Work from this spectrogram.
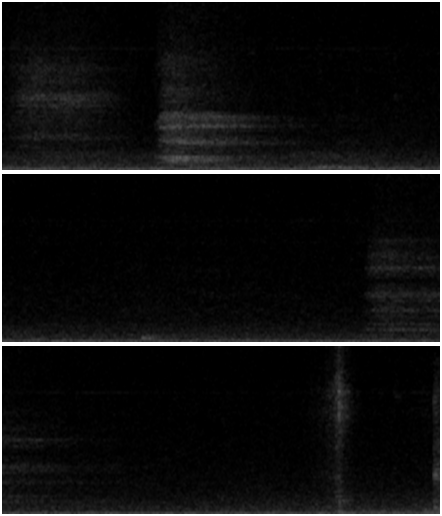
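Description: Slow, deep breaths from a yoga class, with a few distinct inhales and exhales spaced several seconds apart against a steady low hum. The breathing is faint and close, and nobody talks.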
